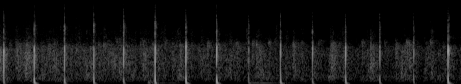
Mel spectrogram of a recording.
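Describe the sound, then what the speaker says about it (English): Sparse, separated hand claps from an audience at an evening community program honoring three women performers, a steady run of sharp individual claps rather than a dense roar, moderately distant in a hall. "give all three of these ladies another round of applause."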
